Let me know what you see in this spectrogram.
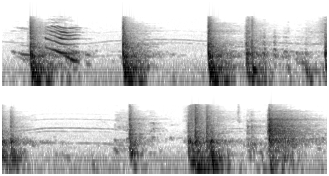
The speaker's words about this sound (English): Ah, a door. O'Brien, lay out my knocking on door suit. Now, lift me up and I'll knock.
